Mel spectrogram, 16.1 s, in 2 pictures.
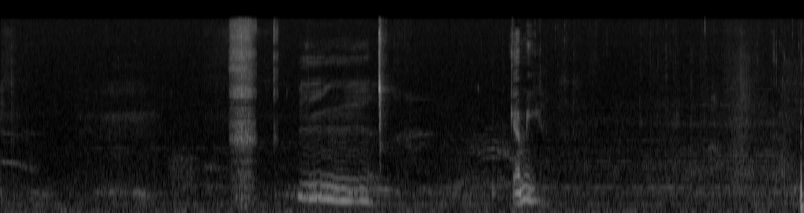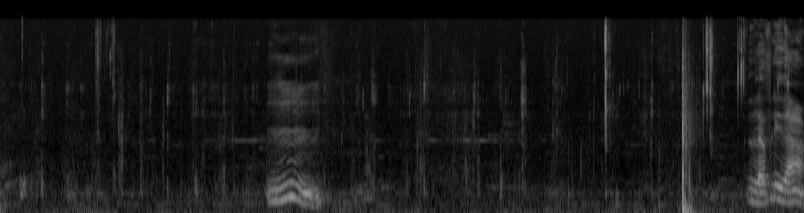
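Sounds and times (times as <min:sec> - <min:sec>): person chewing food: 0:06.6 - 0:15.5.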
